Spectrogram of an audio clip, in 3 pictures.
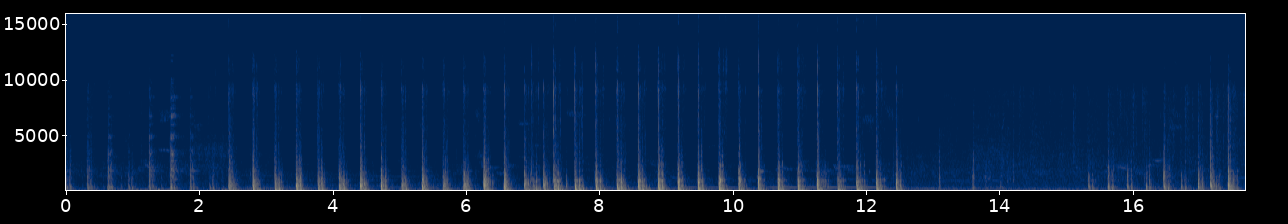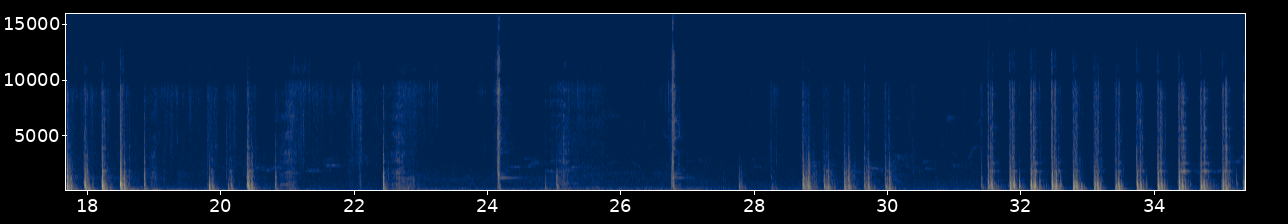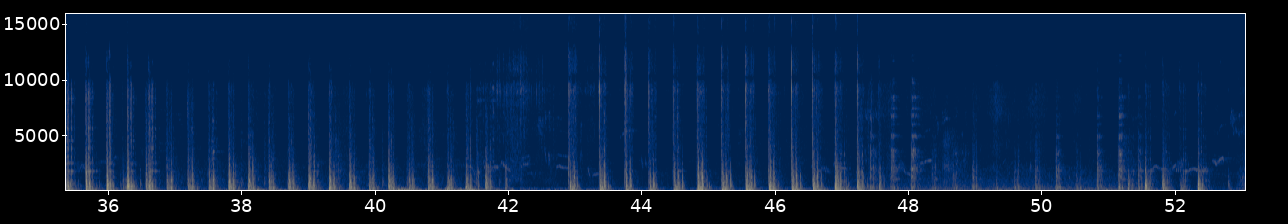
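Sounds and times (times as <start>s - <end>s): cleaver chopping on wooden board: 31.4s - 42.2s, 42.9s - 47.7s.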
